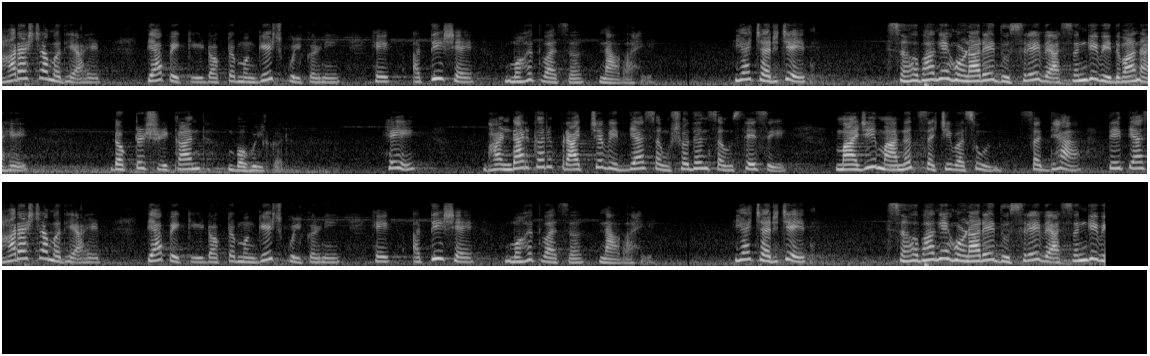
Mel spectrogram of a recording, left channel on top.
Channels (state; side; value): drops out; right; at 11.1 s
